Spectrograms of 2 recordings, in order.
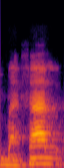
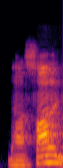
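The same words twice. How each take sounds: First: The middle consonant is a th sound. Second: The middle consonant is an emphatic s sound. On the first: The speaker calls it wrong. "yang di benaknya huruf sa" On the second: The speaker calls it right. "basal pakai sad"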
